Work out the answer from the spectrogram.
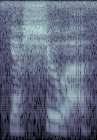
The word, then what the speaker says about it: Yeshua: we're going to say it yahua yua yahu Yeshua Yeshua the rightful King the bridegroom the son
